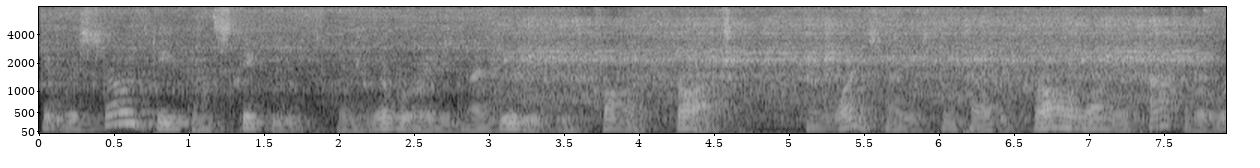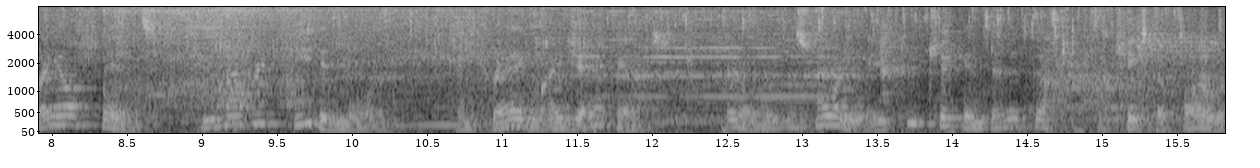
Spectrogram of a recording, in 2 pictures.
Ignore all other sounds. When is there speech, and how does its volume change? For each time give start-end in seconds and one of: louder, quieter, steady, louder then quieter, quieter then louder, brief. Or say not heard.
0.0-15.7 steady.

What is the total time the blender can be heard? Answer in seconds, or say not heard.
13 s.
